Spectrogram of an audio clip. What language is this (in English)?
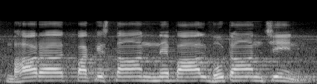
Maithili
